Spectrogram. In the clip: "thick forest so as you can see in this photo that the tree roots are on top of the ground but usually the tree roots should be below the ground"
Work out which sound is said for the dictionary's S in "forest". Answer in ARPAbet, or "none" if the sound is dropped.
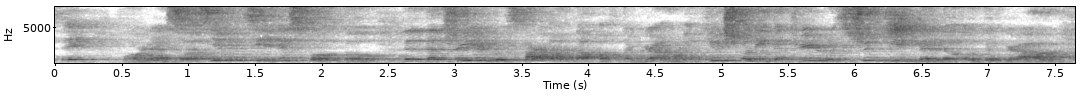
none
